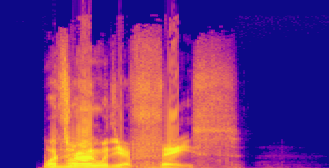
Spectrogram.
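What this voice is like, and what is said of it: Rough, gruff old woman's voice. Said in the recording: “in her rough voice”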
